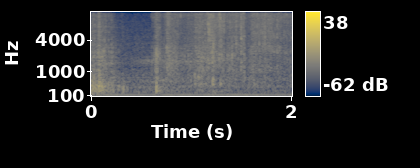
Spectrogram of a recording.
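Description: Faint handling noise: soft rustles and a couple of small clicks over a low, steady background hum.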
